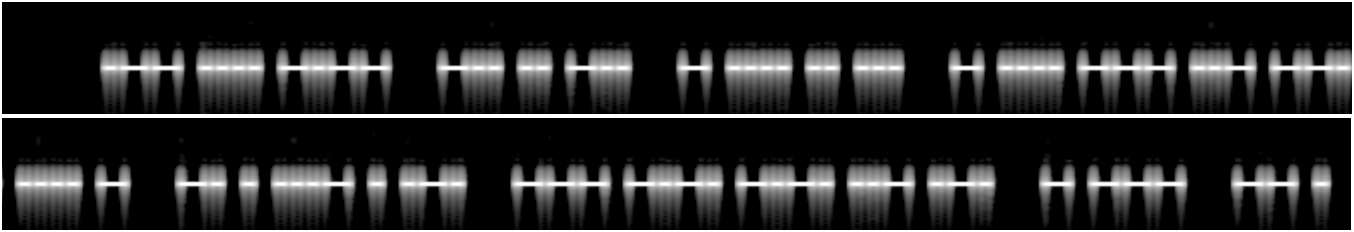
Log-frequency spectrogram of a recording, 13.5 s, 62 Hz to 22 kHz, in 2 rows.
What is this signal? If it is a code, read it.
Morse code, heard as a keyed tone, about 30 wpm, 700 Hz. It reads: WHY DID THIS THOUGHT NEVER OCCUR TO ME
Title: Sentences from Top 900 Words 30wpm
